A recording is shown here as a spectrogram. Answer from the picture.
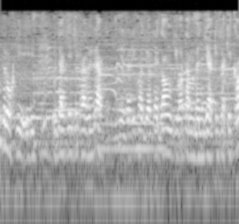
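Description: A high-pitched, warbling voice, with one held note about halfway through.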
